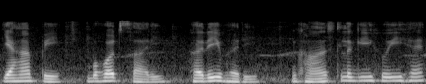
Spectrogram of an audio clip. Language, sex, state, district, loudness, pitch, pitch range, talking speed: Hindi, male, Punjab, Pathankot, -17 LUFS, 145 Hz, 130-170 Hz, 140 wpm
